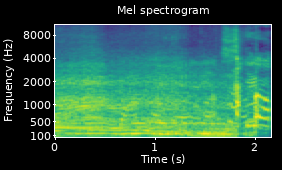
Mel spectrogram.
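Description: A car engine running close by, a steady low-pitched hum with voices over it; it breaks off with a sharp click near the end.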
